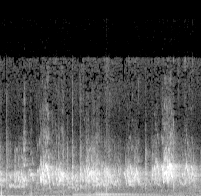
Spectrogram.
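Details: Budgerigars chirping, a dense run of scratchy warbled chirps and squawks with little pause, with a faint low steady hum running underneath.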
